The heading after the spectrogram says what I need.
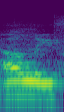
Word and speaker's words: Alisa: Lisa with an A in front. Alisa.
